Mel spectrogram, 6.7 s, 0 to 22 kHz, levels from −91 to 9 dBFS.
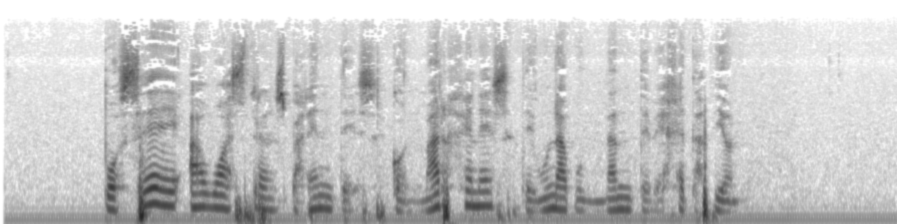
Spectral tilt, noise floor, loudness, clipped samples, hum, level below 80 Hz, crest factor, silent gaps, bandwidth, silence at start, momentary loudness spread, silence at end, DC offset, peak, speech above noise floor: -4 dB/octave; -49 dBFS; -22 LUFS; under 0.1%; 50 Hz at -45 dBFS; -40 dBFS; 22 dB; none; 16 kHz; 0.8 s; 13 LU; 1.2 s; under 0.1%; -2 dBFS; 26 dB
